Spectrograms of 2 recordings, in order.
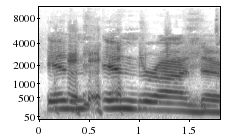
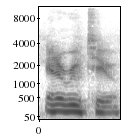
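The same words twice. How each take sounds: First: The name is said with extra sounds added. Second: The name is said without added sounds. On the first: Someone else said it badly. The speaker calls it wrong. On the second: The name's owner said it this way. The speaker calls it right.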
